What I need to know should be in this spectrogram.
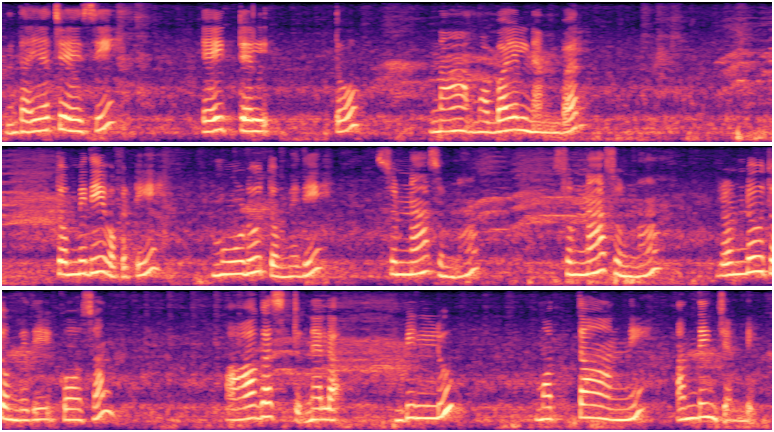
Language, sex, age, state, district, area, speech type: Telugu, female, 60+, Andhra Pradesh, N T Rama Rao, urban, read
